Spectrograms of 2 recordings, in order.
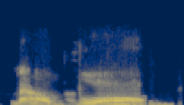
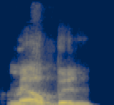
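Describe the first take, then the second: First: "Melbourne" as MAL-born, open first vowel and a full "born"; the flavored MAL-born "Melbourne". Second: "Melbourne" clipped to MEL-bn; the tinny local "Melbourne". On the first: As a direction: stretch "Melbourne" into MAL-born, gangster style. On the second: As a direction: say "Melbourne" quick and thin, MEL-bn. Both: Shown as a demonstration. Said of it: "Not Melbourne".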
